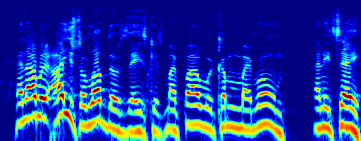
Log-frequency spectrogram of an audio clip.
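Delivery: ordinary delivery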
